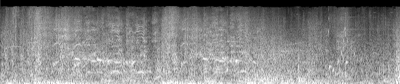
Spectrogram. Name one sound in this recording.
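A magic spell bursts with a whooshing blast.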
